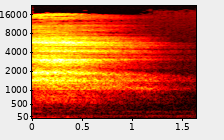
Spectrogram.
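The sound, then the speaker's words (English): A big exhale pushed out through the mouth during a guided breathing exercise: one long, airy whoosh of breath that starts strong and slowly fades over almost two seconds, heard alone. “Let's take a big breath in through the nose. Big exhale out through the mouth.”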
